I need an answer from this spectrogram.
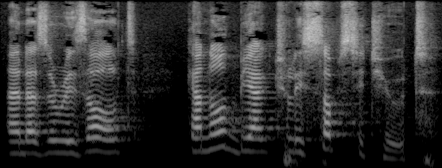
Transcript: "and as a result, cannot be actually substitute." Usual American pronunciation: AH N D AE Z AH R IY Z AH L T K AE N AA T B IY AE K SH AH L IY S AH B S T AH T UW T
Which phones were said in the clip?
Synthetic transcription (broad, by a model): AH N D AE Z AH R IY Z AH L T K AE N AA T B IY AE K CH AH L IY S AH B S T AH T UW T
